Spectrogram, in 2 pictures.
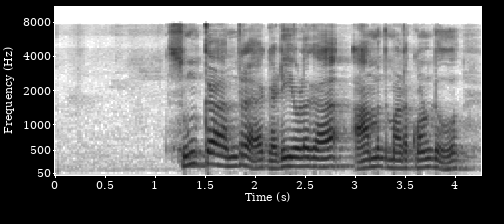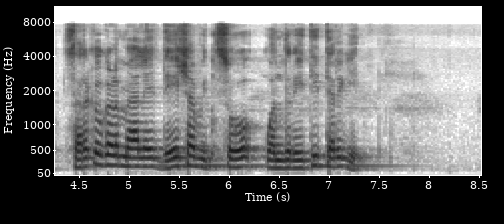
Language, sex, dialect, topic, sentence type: Kannada, male, Dharwad Kannada, banking, statement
